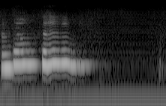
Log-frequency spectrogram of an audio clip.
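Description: A woman humming two short notes, the second a little higher with a slight waver, fading out after about a second.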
